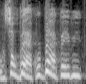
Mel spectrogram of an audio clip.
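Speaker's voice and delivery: high, gleeful whooping delivery; mock celebration. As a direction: imitate someone crowing over a comeback. Acting out the same celebration.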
